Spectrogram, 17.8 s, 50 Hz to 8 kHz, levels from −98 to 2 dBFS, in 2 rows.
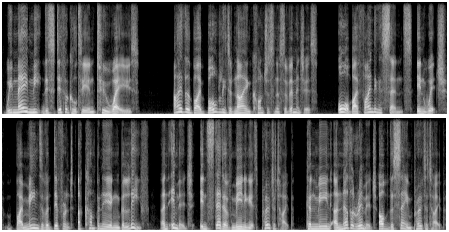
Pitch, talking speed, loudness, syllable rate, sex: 155 Hz, 150 wpm, -21 LUFS, 4.9 syllables/s, male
